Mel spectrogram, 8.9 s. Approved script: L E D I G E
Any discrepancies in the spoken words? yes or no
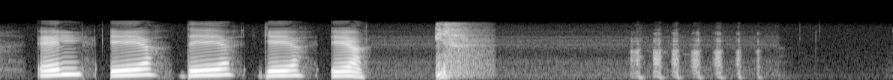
yes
